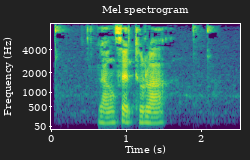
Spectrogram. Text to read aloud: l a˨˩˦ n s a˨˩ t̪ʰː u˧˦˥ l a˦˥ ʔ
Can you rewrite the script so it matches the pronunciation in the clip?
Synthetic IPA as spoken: l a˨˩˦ ŋ s e˨˩ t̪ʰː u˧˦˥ l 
